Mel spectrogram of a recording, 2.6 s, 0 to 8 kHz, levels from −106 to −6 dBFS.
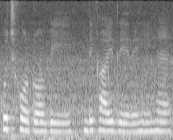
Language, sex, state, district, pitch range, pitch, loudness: Hindi, male, Punjab, Pathankot, 190-210 Hz, 195 Hz, -15 LUFS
